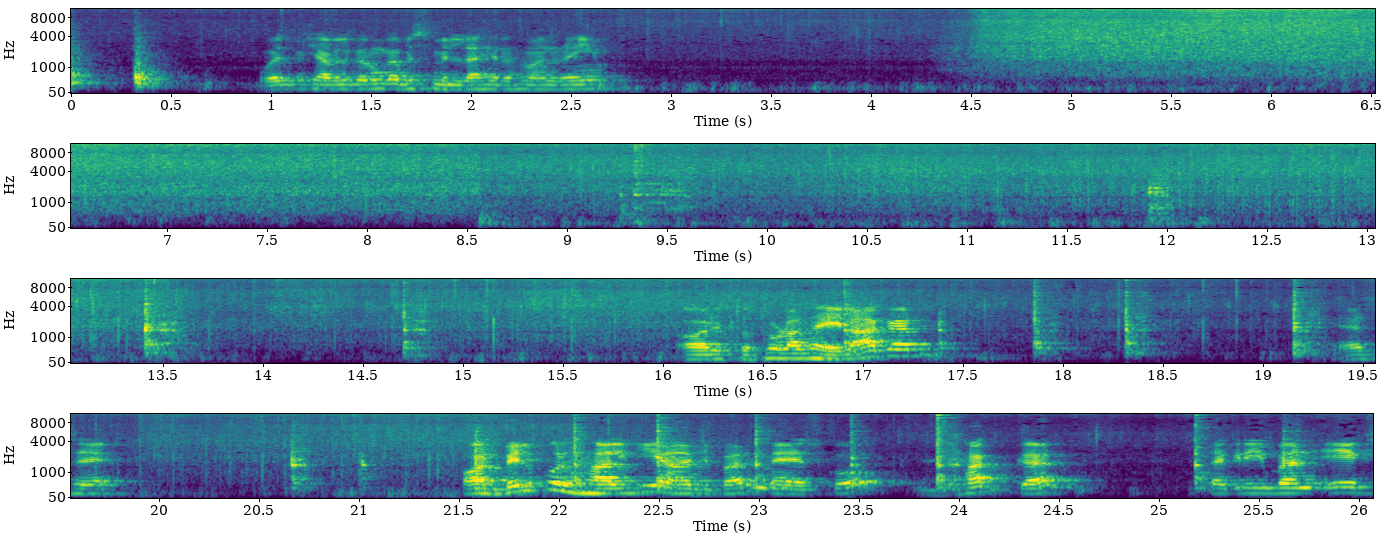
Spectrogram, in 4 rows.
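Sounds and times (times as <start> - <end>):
onions frying in a wok: 0.0 - 26.0
water splashing into hot oil: 2.7 - 18.1
spatula scraping wok: 7.6 - 25.9.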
